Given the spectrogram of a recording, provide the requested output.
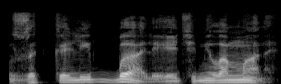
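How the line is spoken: Fierce grumble. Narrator (Russian): свирепо проворчал я

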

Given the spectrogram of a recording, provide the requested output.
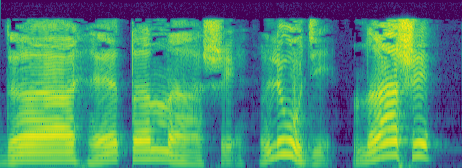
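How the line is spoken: Through gritted teeth. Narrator (Russian): процедил Сергей

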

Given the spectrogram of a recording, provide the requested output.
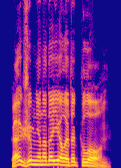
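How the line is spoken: Menacing roar. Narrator (Russian): Грозно взревел он

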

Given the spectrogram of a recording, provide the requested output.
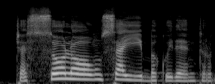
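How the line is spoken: Plain. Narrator (Italian): disse

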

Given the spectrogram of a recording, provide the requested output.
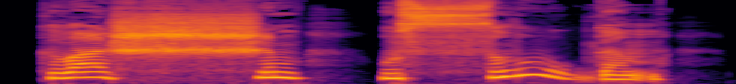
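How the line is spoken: Creature's hiss through grate. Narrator (Russian): прошипело создание сквозь отверстие, забранное серебристой металлической решеткой

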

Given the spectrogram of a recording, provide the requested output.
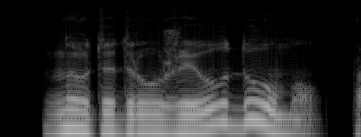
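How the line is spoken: Puzzled grumble. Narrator (Russian): проворчал кузнец в недоумении

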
